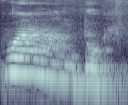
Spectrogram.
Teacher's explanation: Na palavra quando, o N nasaliza esse A. Eu não falo quando, eu falo quando.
